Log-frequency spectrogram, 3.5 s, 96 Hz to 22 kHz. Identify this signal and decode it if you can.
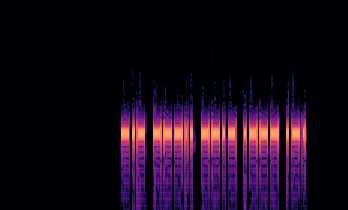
Morse code, heard as a keyed tone, about 41 wpm, 690 Hz. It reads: K8QJR
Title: USA Call Signs - 5 Characters - 6x Character Spacing - 45wpm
